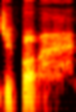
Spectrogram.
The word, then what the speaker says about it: JIPÓ: hipopótamo o de hiccup, si lo decimos como J. So, por eso decidimos pronunciarlo con el sonido de Y, hipo.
